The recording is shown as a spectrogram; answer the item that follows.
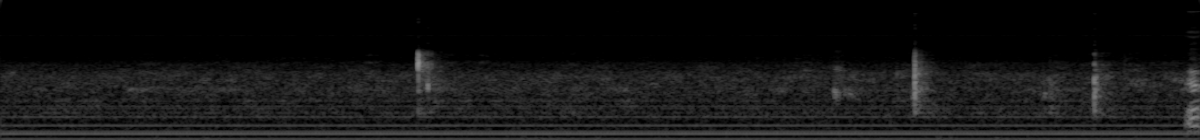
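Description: Steady electrical hum with several steady tones over it, broken by a few faint clicks at about two, four and a half, and five and a half seconds in.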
